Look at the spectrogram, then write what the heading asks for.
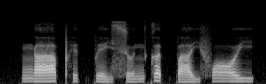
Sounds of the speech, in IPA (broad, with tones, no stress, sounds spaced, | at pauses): ŋ aː˨˧ pʰ ɪ˨˥ k̚ p e˨˩ j s ɵ˨˧ n k ɐ˥ t̚ p aː˨ j f ɔː˥ j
